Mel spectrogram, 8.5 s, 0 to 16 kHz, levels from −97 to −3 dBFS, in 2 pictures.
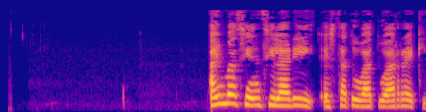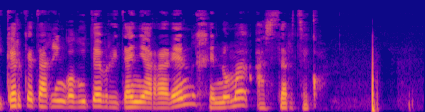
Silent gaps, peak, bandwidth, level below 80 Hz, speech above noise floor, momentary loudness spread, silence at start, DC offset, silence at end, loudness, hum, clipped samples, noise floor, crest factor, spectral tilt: none; 0 dBFS; 11.5 kHz; -54 dBFS; 52 dB; 15 LU; 2.1 s; under 0.1%; 0.5 s; -21 LUFS; none; under 0.1%; -73 dBFS; 22 dB; -5 dB/octave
